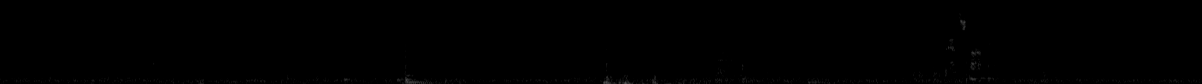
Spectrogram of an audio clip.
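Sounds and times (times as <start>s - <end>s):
faint whispered voice: 9.4s - 10.1s.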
